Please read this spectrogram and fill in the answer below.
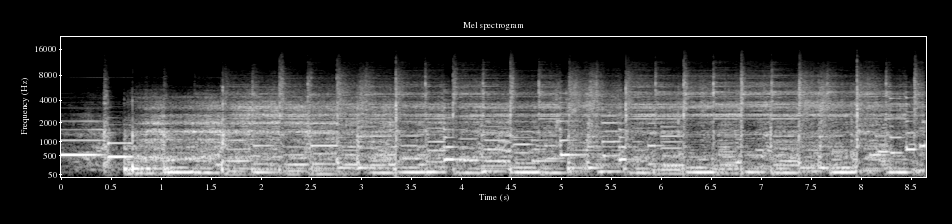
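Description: Live jazz combo playing a swing tune: upright piano runs fast lines of single notes over a steady bass line, with the drum kit keeping even time on the cymbals.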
